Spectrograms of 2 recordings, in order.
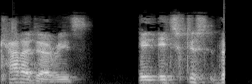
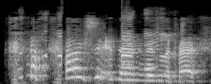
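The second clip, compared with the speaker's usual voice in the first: usual speaking voice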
